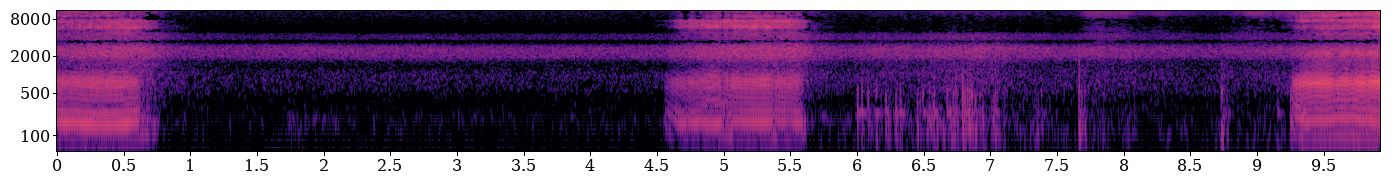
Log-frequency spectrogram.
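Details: Pug, a flat-faced dog, already operated on soft palate and nostril opening, snoring only at times: loud rattling snores about 13 a minute with quieter breathing between, brachycephalic airway snoring.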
